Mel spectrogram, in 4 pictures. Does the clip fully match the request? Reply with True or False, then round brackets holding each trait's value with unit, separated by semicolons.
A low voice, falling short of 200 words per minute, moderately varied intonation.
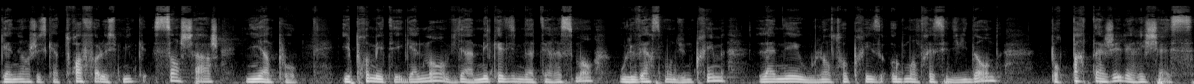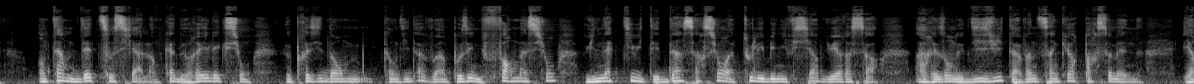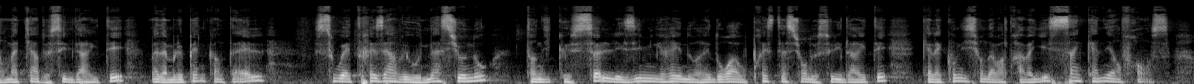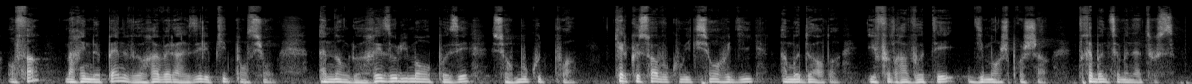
True (120 Hz; 170 wpm; 3.6 semitones)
